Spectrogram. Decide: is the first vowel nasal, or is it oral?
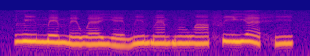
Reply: nasal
